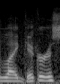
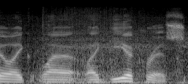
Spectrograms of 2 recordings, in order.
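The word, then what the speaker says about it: Lagiacrus: Monster Hunter Wilds put Lagiacuras into the game. How do you want to pronounce it? I know in the game they say Lagiacuras, which sounds absolutely lame.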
